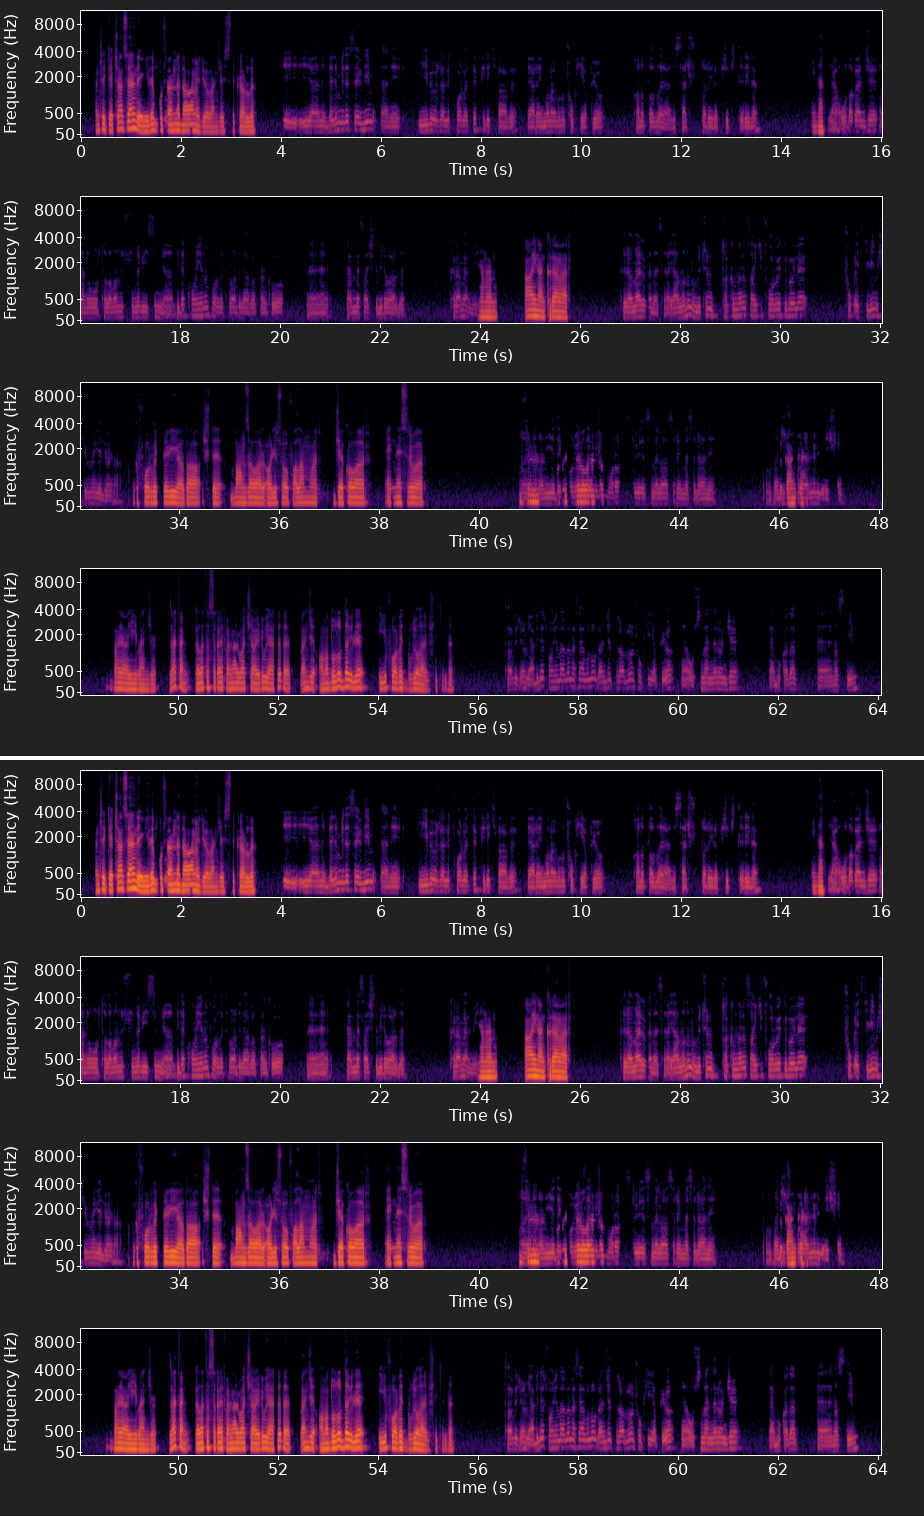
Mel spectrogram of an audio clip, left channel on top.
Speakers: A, on the right; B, on the right.
A: Bence geçen sene
B: Bitiriciliği
A: de iyiydi. Bu
B: çok
A: sene
B: iyi.
A: de devam ediyor bence istikrarlı.
B: İyi- Yani benim bir de sevdiğim yani iyi bir özellik forvette frikik abi. Ya Reymana bunu çok iyi yapıyor. Kanıtladı da yani sert şutlarıyla, frikikleriyle.
A: Yine.
B: Ya o da bence hani ortalamanın üstünde bir isim ya. Bir de Konya'nın forveti vardı galiba kanka o e, pembe saçlı biri vardı. Kramer miydi?
A: Yani aynen Kramer.
B: Kramer de mesela. Ya anladın mı? Bütün takımların sanki forveti böyle çok etkiliymiş gibime geliyor ya.
A: Kanka Forvetleri ya da işte Banza var, Alisson falan
B: Anladım.
A: var. Dzeko var. en var.
B: Aynen
A: Bu sene
B: hani yedek
A: forvetler
B: forvetler
A: olarak
B: bile
A: çok
B: Morata seviyesinde Galatasaray'ın mesela hani Bu bence
A: iyi
B: çok
A: kanka.
B: önemli bir değişken.
A: Bayağı iyi bence. Zaten Galatasaray,
B: Bizim-
A: Fenerbahçe ayrı bir yerde de bence Anadolu'da bile iyi forvet buluyorlar bir şekilde.
B: Tabii canım. Ya bir de son yıllarda mesela bunu bence Trabzon çok iyi yapıyor. Yani Osimhen'den önce ya bu kadar e, nasıl diyeyim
